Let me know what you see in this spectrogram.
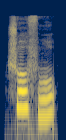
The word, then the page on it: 说服: shuō fú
